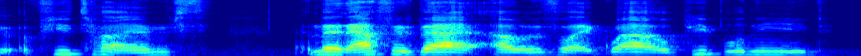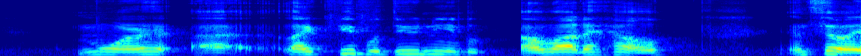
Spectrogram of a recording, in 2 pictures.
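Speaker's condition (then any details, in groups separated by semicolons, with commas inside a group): Spastic quadriplegic cerebral palsy; spastic quadriplegic, brain injury, premature birth, all four limbs; uses wheelchair; speech affected by brain injury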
